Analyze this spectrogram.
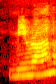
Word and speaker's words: Miran: Miran, I hope I pronounced that correctly. Correct.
